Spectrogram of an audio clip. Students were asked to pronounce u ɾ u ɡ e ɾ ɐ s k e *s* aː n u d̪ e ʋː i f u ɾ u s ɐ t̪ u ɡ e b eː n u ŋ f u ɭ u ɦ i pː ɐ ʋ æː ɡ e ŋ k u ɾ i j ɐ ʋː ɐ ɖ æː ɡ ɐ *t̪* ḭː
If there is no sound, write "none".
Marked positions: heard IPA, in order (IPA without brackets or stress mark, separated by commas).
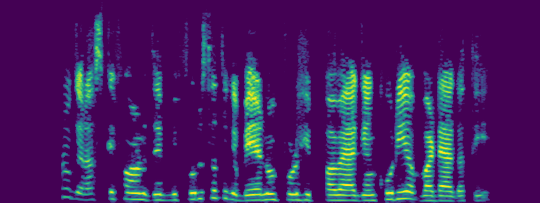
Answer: f, t̪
